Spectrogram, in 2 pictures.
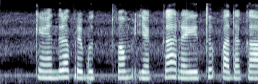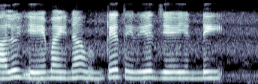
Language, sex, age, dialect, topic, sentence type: Telugu, female, 18-24, Utterandhra, agriculture, question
